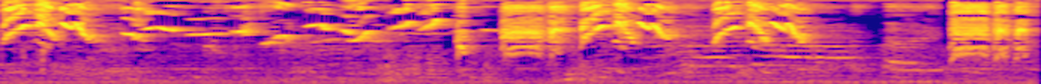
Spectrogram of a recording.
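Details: Vigorous Oriental magpie-robin song used as a rival to trigger singing in a silent magpie-robin: fast chains of high whistles and loud harsh rasping squawks in repeated bursts, with a slurred falling whistle between.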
